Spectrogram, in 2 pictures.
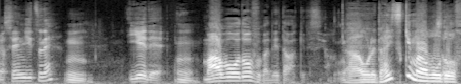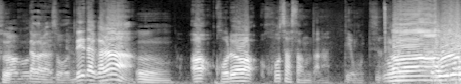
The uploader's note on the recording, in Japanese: まずは音割れを反省すべし。Radiotalk。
